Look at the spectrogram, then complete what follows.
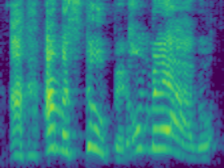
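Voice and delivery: a hint of a New York Italian accent; mock Italian accent. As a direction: play a Little Italy local, lightly. Put-on Italian voice.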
